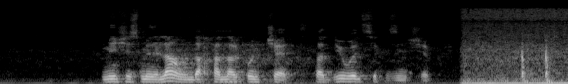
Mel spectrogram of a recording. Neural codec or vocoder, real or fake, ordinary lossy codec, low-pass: none; real; Opus, 64 kbps; 14.4 kHz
